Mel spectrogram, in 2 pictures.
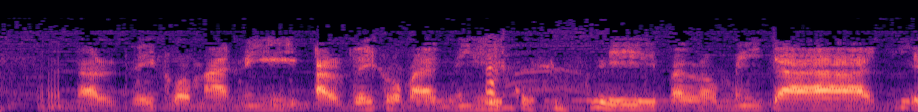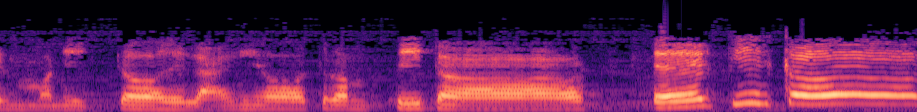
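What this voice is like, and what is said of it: Clown voice. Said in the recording (Spanish): “es difícil hacer voz de payaso”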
